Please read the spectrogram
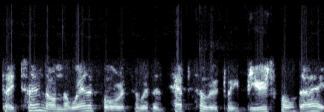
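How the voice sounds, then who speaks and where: Speaking with a Perth accent, a man talks at a fairly quick pace, fairly high in pitch with ordinary pitch variation. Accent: Australian, Perth accent still present. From Western Australia (Perth). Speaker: petanque club organiser. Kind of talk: casual interview. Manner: hesitant, with fillers.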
